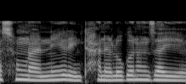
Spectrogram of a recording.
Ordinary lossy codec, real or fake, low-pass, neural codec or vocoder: none; real; none; none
